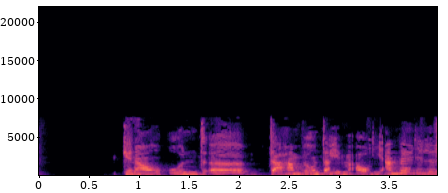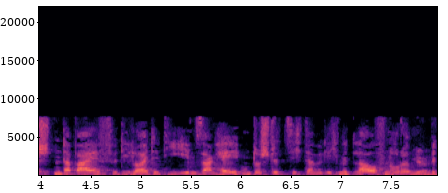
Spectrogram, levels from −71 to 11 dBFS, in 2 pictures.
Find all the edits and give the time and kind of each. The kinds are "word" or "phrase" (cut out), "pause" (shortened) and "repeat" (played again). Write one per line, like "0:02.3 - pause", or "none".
0:02.9 - word
0:03.3 - word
